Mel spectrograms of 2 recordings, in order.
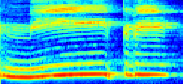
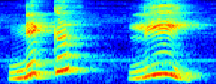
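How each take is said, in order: First: "नीकली" with the first vowel drawn out long; wrong-form demo, long ee in "नीकली". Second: "निकली" as short "निक", pause, long "ली"; slow split "निकली", short i first. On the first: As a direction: deliberately stretch the "नी" of "नीकली". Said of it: "न में बड़ी की मात्रा". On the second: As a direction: keep "निक" brief and stretch "ली" in "निकली". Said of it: "न में छोटी की मात्रा". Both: Shown as a demonstration.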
